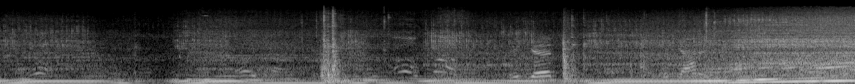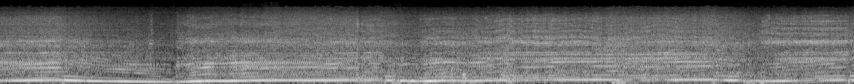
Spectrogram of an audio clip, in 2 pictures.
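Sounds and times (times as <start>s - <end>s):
car engine revving hard: 0.0s - 17.0s.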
